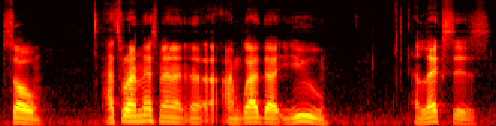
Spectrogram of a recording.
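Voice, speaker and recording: A man's voice: mid-range voice, slow pace, creaky, a bit bright, clear, resonant tone. A man interviewing a boxer in a chatty, enthusiastic manner, laughing often. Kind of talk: casual interview chat.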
